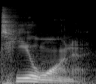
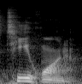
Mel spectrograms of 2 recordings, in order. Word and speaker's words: Tijuana: There is no effing A there.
